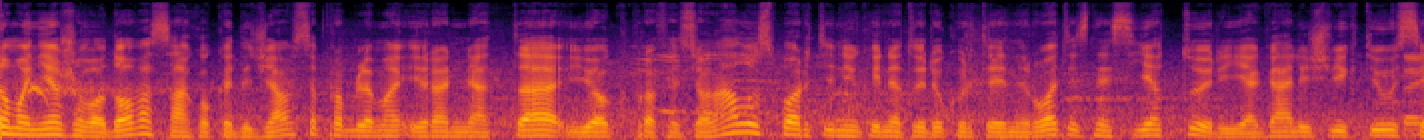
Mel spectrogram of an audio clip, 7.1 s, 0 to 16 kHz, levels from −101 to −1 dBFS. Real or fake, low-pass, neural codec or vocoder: real; 14.4 kHz; none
